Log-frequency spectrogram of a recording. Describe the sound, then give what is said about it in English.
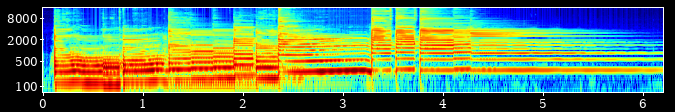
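A short electric guitar lick built on a triplet run of hammer-on and pull-off between the third and second frets of the B string, with a quick run of picked notes and a few bends, ending on one sustained note that rings out and slowly fades. “So to connect that with a lick, it sounds like this.”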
